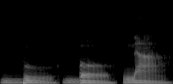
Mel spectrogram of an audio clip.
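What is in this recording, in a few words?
"bubona", concatenated syllables; Affixing experiment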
